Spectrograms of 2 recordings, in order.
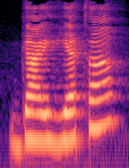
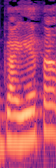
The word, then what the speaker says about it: Galleta: dollars and it's pronounced guyetta so guyeta like a cookie so it's galleta and it's a Spanish word for cookie this palette contains a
